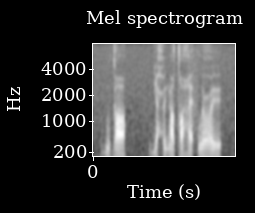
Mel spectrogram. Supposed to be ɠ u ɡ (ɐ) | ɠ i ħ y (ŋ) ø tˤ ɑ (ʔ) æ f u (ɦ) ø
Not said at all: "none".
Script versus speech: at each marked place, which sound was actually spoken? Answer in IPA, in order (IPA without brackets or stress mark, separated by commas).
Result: ɑ, ŋ, ɦ, ʕ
